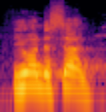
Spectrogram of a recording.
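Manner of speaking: ordinary delivery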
